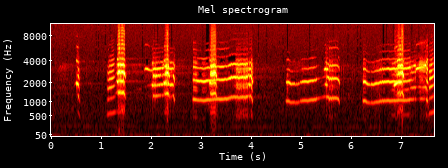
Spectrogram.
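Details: At a Big Bear bald eagle nest on 3 February 2020, 4:17 PM, with a fish delivered: short broken chirping notes at first, then longer level whining calls repeated with pauses, loud and close to the camera.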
